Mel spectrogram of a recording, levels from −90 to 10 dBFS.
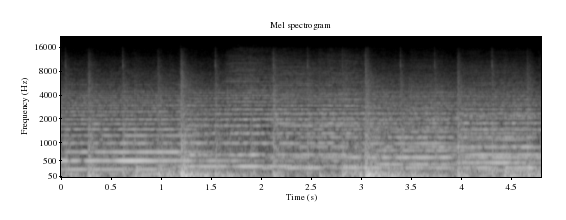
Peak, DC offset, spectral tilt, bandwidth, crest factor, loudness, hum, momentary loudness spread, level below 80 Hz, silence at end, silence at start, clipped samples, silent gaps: -2 dBFS; under 0.1%; -7 dB/octave; 12 kHz; 16 dB; -18 LUFS; none; 4 LU; -26 dBFS; 0 s; 0 s; under 0.1%; none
